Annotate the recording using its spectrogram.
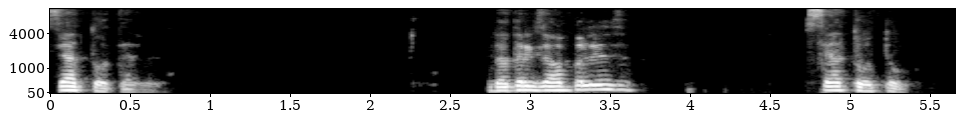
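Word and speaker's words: hôtel: So you see H is silent here. H. So next letter is O, which is the vowel. So technically we write H, but H here is of no use.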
